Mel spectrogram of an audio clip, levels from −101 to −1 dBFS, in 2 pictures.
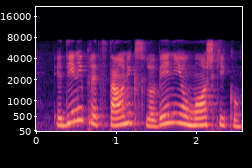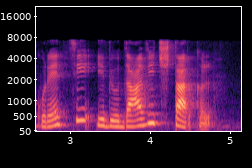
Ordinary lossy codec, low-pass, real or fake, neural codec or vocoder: none; 7.2 kHz; real; none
